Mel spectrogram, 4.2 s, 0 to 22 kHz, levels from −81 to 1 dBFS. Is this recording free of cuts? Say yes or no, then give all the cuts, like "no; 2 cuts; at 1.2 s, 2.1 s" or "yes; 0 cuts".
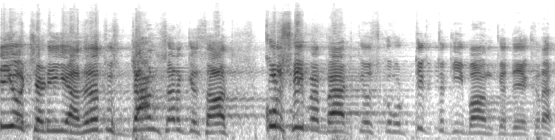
yes; 0 cuts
